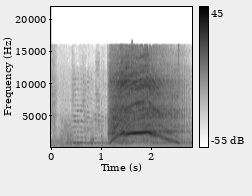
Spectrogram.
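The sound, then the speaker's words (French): After a second of low background hum, a just-repaired electric sander is plugged in and switched on, its motor whining up in pitch into a loud, steady buzzing roar that holds to the end. “On va l'essayer, on va la brancher pour voir si elle fonctionne.”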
